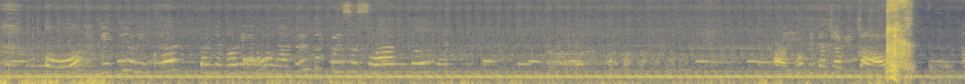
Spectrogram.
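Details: Infant babbling over a steady background hum, then one abrupt sharp burst near the end, consistent with a single sneeze from a baby with a recurring cold (pilek), recorded while being sunbathed.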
